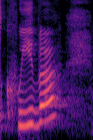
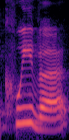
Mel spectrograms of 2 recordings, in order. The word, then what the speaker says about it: Caoimhe: Her name was Caoimhe. And if you don't know the name Caoimhe, that's spelled C-A-O-I-M-H-E.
